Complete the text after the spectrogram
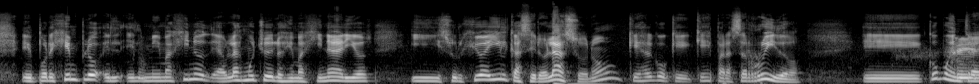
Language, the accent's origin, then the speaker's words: Spanish; La Pampa, Argentina; Yo soy de acá de La Pampa, pero justo en esa época estaba viviendo ahí en Buenos Aires.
